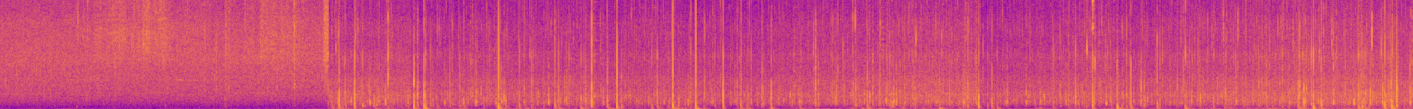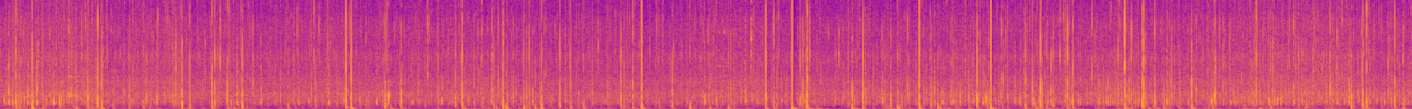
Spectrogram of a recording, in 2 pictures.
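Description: Heavy rain: a dense, steady clatter of close raindrops striking leaves and surfaces. It starts abruptly about three seconds in, after a soft steady hiss.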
